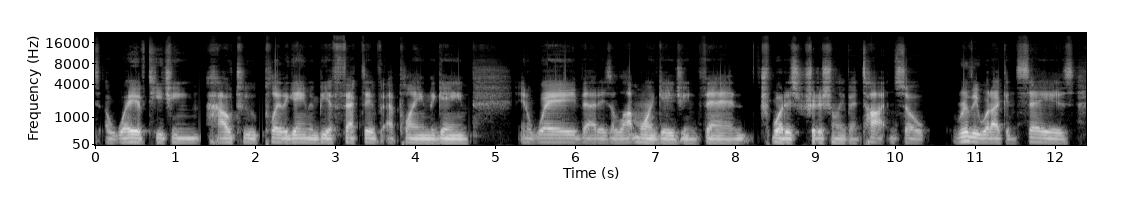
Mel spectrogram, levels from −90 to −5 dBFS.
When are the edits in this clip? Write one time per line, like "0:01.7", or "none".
0:01.4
